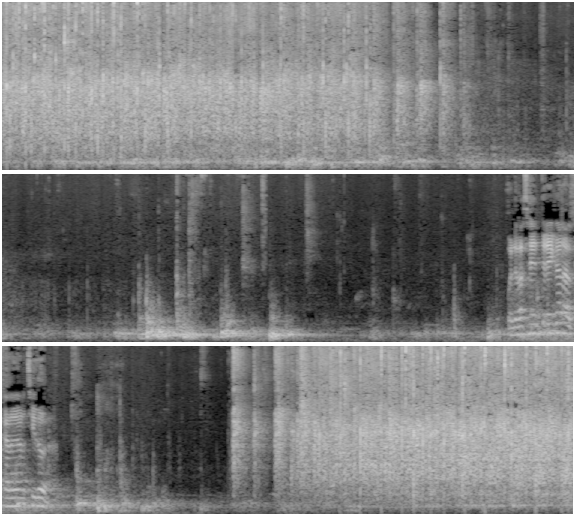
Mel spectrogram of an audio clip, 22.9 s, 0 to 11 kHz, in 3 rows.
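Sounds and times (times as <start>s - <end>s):
audience applause at the inaugural gala of a dog fair: 0.0s - 6.9s, 18.3s - 22.8s
thumps: 7.4s - 18.3s
speech: 14.5s - 16.0s.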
